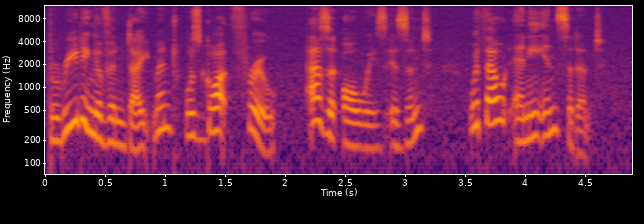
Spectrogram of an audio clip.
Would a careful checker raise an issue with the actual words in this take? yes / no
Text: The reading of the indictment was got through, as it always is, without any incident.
yes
